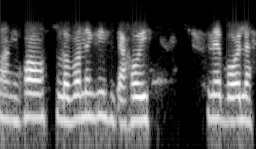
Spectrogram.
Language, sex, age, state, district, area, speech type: Assamese, female, 30-45, Assam, Sivasagar, rural, conversation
